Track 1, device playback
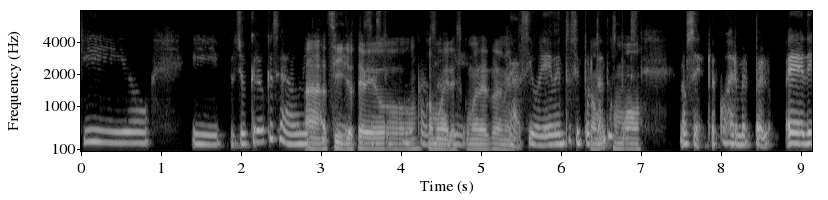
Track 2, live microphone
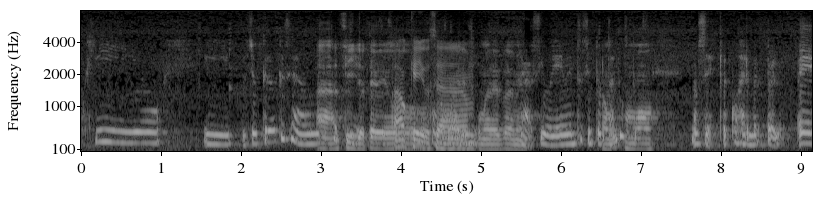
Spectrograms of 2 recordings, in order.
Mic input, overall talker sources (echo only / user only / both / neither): both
